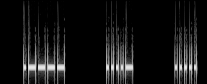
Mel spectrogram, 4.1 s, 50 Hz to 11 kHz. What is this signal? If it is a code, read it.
Morse code, heard as a keyed tone, about 25 wpm, spaced as for 9 wpm, 700 Hz. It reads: 145
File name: Lesson 15e - Number 5 - Three Characters 25wpm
